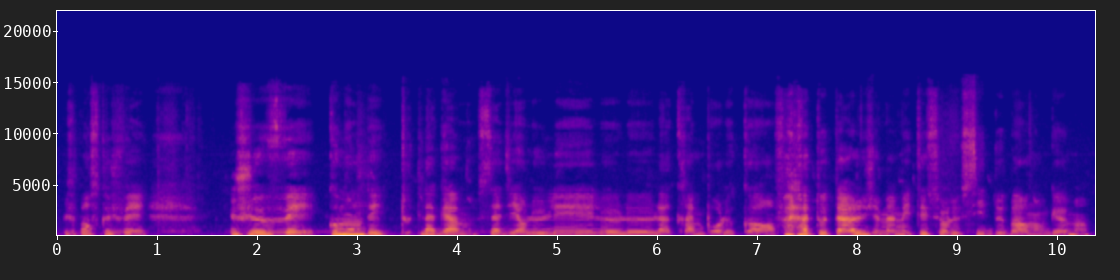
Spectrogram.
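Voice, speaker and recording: Slow, hesitant woman vlogger from Réunion. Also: medium pitch. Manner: slow, hesitant, many fillers and restarts. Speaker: beauty vlogger. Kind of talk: casual product review.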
